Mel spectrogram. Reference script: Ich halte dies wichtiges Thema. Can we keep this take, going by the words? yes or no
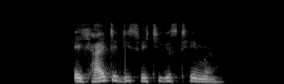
yes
